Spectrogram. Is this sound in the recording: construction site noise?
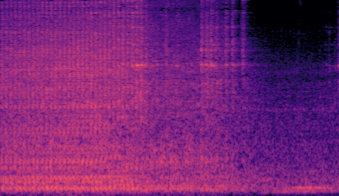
yes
